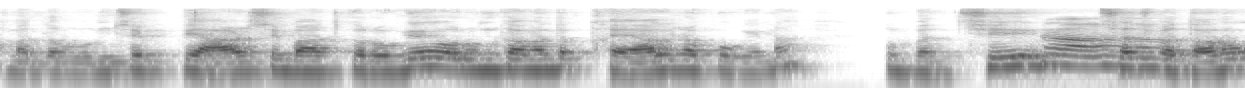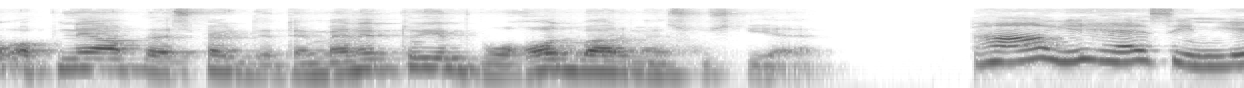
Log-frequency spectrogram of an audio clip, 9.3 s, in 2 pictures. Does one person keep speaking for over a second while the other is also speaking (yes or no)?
no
